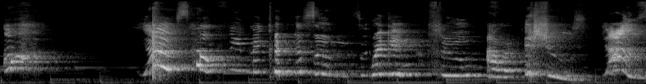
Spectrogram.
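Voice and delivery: high, loud, slow excited squeal; squealing delight. Retold or imitated. Fan squealing with joy over healthy conflict resolution. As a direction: gush with overjoyed glee. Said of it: "I was like".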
